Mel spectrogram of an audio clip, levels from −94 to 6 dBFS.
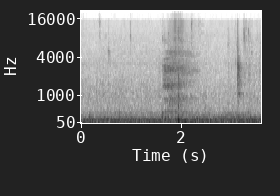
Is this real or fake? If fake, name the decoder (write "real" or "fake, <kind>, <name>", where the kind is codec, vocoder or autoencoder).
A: fake, vocoder, BigVGAN v2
